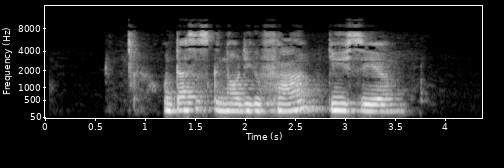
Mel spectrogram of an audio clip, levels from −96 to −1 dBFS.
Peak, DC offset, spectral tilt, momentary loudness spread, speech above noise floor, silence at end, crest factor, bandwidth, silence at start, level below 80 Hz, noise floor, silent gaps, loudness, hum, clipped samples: -2 dBFS; under 0.1%; -4.5 dB/octave; 14 LU; 63 dB; 0.75 s; 16 dB; 9.6 kHz; 0.85 s; -62 dBFS; -79 dBFS; none; -15 LUFS; none; under 0.1%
